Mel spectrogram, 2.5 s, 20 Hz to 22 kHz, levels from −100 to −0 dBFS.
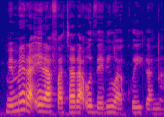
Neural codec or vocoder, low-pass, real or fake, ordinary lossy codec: none; none; real; none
